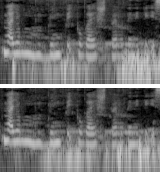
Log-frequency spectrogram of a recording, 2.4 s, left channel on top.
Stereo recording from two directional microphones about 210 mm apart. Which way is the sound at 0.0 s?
5° left (ahead or behind).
